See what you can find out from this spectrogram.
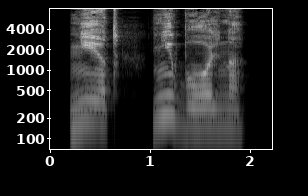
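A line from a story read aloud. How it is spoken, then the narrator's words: Uncertain young girl. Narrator (Russian): неуверенно ответила девочка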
